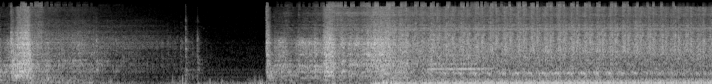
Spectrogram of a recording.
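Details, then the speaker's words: 1953 Oldsmobile Rocket Super 88 barn find, off the road about 20 years, first start after brakes, tires and new exhaust; fuel pump on, generator not charging: a sluggish, uneven crank from the disliked starter, then it catches into a steady, rough-edged idle. "we don't have any charging on the generator but the battery should be charged enough it should be good so turn the fuel pump on hate that starter this may never get off the ground"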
